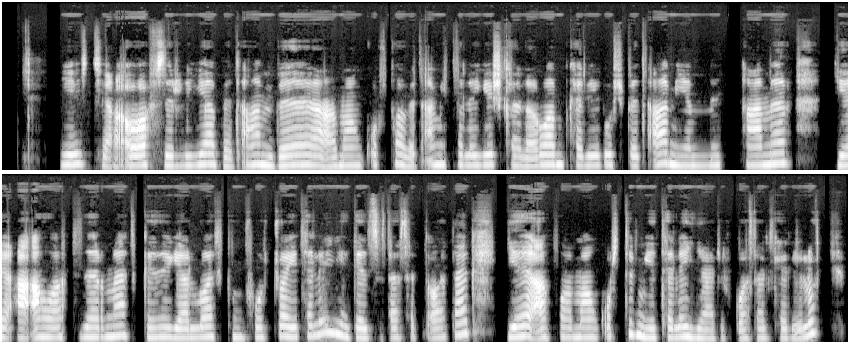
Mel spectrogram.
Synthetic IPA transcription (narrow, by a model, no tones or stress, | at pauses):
jɛt͡ʃːa̰ʔwafzɨɾːɨjːabət̪ʼambəamankʷʼuɾt̪ʰwabət̪ʼa̰mjɛt̪ʰələjːɛʃkʰəzəɾwamkʰəle̞lo̞t͡ʃːbət̪ʼamjɛmːɨt̪ʰːaməɾ | jɛʔaʔawafzəɾnat̪jalːwat̪kʰɨnfo̞t͡ʃːwajɛt̪ʰələjːɛɡəzʼɨt̪ʰasət̪ʼːəwat̪ʰaljɛafamankʼuɾt̪ʰɨmjɛt̪ʰələjːɛad̪ɾɡʷat̪ʰalkʰəlelo̞t͡ʃː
